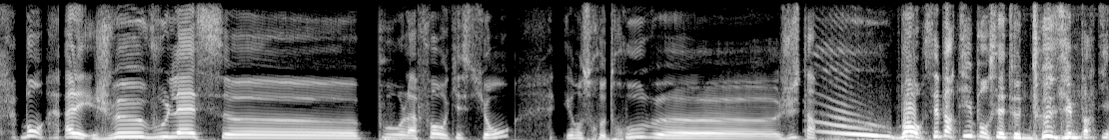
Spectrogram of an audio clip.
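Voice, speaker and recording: A high-pitched man's voice with lively intonation. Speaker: tech youtuber answering viewer questions. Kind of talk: casual solo video chat. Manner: fast; casual, rambling with fillers.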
